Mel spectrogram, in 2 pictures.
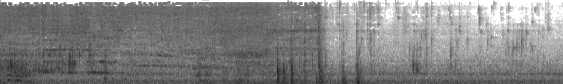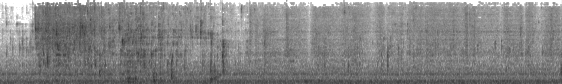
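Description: Hot water runs from a kitchen tap into a sink piled with dirty dishes, a steady close splashing that drops back partway through, with a few clinks and drips, no talking.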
